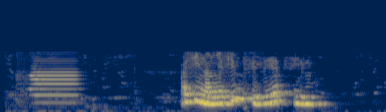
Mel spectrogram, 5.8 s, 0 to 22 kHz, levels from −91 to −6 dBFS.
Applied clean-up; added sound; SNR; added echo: classical method WPE with log-MMSE.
